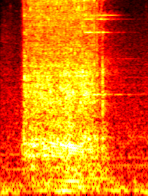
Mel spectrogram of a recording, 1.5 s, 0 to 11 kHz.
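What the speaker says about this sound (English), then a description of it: "we'll use a 9/16 wrench and a 9/16 socket and tighten down our clamps" A 9/16 socket, likely on an impact or power driver, tightens clamps on air helper springs under a 2014 Chevrolet, making one loud buzzing burst of just under a second before stopping.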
